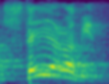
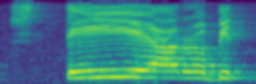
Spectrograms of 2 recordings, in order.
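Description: First: Short, linked "stay out of it"; quick pronunciation drill. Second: Drawn-out "stay out of it"; slow pronunciation drill. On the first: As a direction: say it in one quick run. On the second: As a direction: stretch each linked word for learners. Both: Shown as a demonstration. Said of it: "발음을 한번 연습할게요".

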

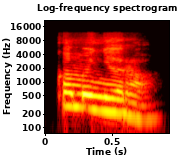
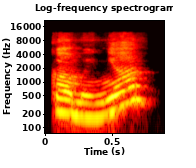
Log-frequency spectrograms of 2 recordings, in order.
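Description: First: Каменяра stressed on final "ра"; stress on ending. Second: Каменяр stressed on final "няр"; stress on suffix. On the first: Teacher showing stress moving in genitive, stress on ending. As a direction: shift the stress to the last syllable of каменяра. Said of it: "наголос змінив своє місце". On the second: Teacher demonstrating nominative of a profession, stress on suffix. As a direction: lean on the last syllable of Каменяр. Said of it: "наголос падає на суфікс". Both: Shown as a demonstration.

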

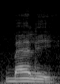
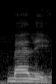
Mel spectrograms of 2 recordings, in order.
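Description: Both takes have the same delivery.

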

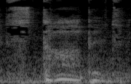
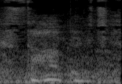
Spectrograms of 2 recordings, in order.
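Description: First: Said in the usual way. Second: Breathy whispered plea. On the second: Acted. Player whispering to the game character, a whispered stop. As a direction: whisper it under your breath. Whispered then repeated aloud.

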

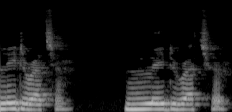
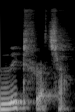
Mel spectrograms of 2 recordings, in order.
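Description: First: লিটারেচার with the t softened to d, "lidrachar"; flapped t. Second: লিটারেচার with a clear t; standard pronunciation. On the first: Teacher showing how natives say it, লিটারেচার as "lidrachar". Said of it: "যেমন ওরা উচ্চারণ করে". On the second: Teacher modelling the standard form, লিটারেচার with a true t. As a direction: keep the t hard in লিটারেচার. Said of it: "standard pronunciation". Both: Shown as a demonstration.

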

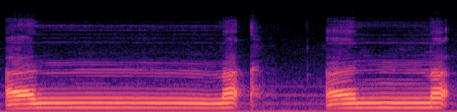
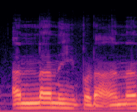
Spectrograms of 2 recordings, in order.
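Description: First: "अन्ना" with a long held nn; drawn-out nasal. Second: "अन्ना" said short, without holding the nn; quick "अन्ना" with no lengthened n; unstretched. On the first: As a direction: stretch the nn in "अन्ना" before releasing the final a. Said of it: "हमने थोड़े खींच कर भी पढ़ा". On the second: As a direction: rush through "अन्ना" as the wrong, unstretched reading. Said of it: "बल्कि हमने पढ़ा". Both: Shown as a demonstration.

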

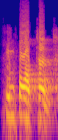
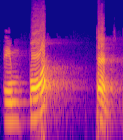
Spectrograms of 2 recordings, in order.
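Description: First: Said in the usual way. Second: "Important" drawn out slowly, broken into syllables. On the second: Shown as a demonstration. Teacher showing children the syllables, "Important" slowly pulled apart. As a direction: split "Important" with a long gap before the last syllable. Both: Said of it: "how many syllables are there".

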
